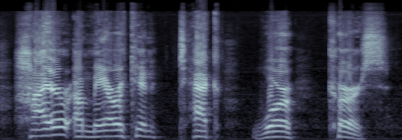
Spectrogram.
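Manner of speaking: loud, very slow, each word drawn out. Speaking to America, repeating the demand, said as slowly as possible. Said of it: "I'm trying to say it as slow as possible".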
